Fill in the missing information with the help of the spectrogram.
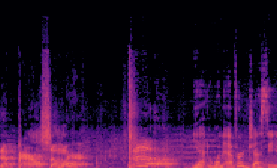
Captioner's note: grunts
